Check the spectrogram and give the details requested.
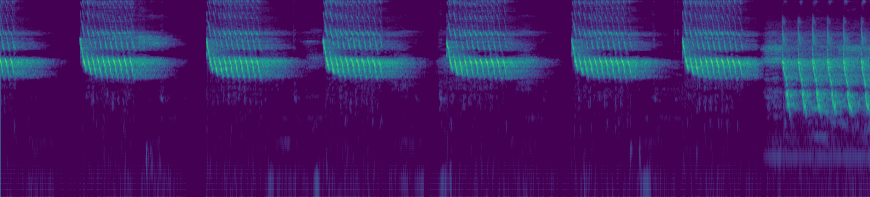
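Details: Evening singing of an Asian pied starling in lively voice, used to tutor other songbirds; a series of loud raspy bursts about once per second, ending in a rapid stuttering trill.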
